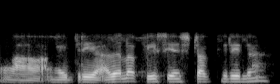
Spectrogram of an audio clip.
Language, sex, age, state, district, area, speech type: Kannada, male, 45-60, Karnataka, Gulbarga, urban, conversation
